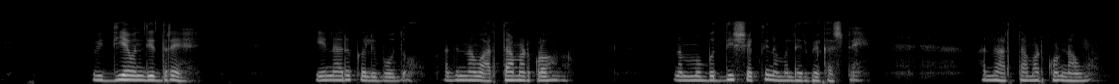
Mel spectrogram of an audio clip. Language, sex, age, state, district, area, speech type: Kannada, female, 45-60, Karnataka, Mandya, rural, spontaneous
